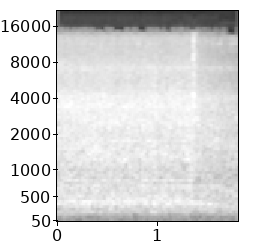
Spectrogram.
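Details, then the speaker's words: Two fans in a valve PA amplifier airbox moving about 79 cfm through the anode radiator, around 4 cfm less than before: a steady even rush with a faint hum and no rattle; quieter than before, expected quieter inside the case. "alright still reasonably noisy its I think that's that's a good bit quieter than it was and once that's inside this is god Susan of airflow once that's inside the amplified case is going to be quiet"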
